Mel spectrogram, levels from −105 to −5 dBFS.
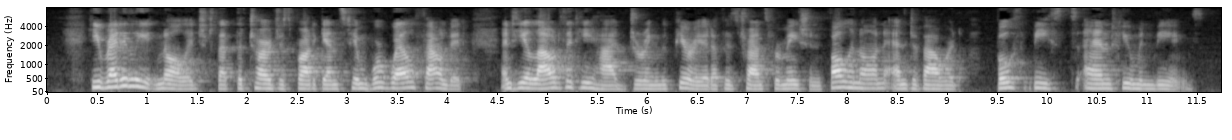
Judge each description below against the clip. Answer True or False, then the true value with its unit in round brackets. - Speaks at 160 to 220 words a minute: True (175 wpm)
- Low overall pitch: False (155 Hz)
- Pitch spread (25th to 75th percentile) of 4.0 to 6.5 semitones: False (3.5 semitones)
